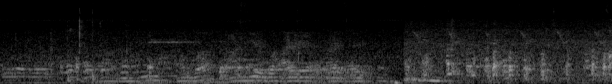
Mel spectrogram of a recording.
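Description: Chickens clucking on a poultry farm, several birds close by in a steady, overlapping chatter, with shuffling and people talking softly in the background.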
